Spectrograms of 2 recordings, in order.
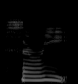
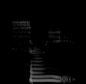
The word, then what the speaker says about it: three: Three. Three. So, the th sound here is voiceless because you don't um it does not vibrate when you try to say it.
